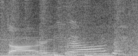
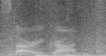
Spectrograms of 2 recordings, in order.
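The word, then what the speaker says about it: Stari Grad: the main entrance of the old town which we learned is star gr that's how you say it star gr means the old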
